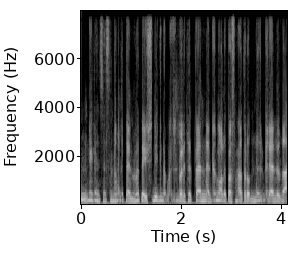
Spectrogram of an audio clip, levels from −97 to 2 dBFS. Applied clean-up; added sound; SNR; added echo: neural diffusion model UNIVERSE++.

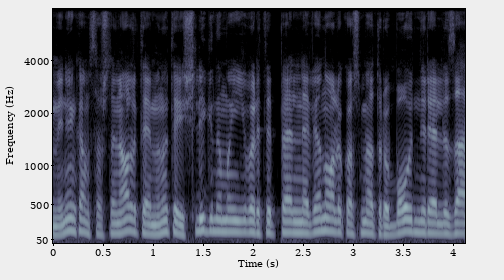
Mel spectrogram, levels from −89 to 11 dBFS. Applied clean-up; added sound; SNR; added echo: none; none; none; none.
